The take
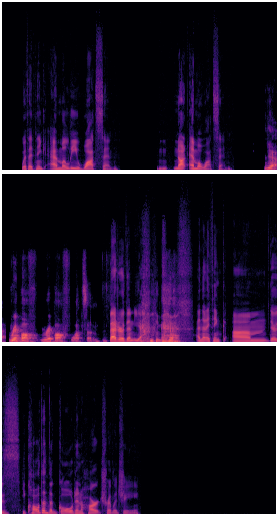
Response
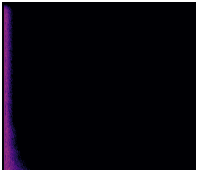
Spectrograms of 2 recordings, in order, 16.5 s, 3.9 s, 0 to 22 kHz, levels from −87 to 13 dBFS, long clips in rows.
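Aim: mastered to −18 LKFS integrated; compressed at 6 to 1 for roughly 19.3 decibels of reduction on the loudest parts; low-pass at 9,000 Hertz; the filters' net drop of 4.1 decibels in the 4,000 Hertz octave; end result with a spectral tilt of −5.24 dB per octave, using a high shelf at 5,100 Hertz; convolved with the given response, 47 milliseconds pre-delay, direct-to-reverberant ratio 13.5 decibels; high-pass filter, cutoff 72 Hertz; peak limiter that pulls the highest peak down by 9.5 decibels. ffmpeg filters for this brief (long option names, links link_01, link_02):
-filter_complex "[0:a]highpass=72,lowpass=9000,equalizer=frequency=4000:width_type=o:gain=-7,highshelf=frequency=5100:gain=4.5,acompressor=threshold=-38dB:ratio=6,alimiter=level_in=7dB:limit=-24dB:level=0:latency=1,volume=-7dB,asplit=2[link_01][link_02];[1:a]atrim=start_sample=2205,adelay=47[link_03];[link_02][link_03]afir=irnorm=-1:irlink=0,volume=-19.5dB[link_04];[link_01][link_04]amix=inputs=2:normalize=0,volume=26dB"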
